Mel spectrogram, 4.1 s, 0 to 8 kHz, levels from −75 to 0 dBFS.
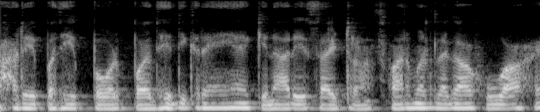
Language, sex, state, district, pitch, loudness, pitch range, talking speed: Hindi, male, Punjab, Kapurthala, 110 Hz, -16 LUFS, 105-115 Hz, 190 wpm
